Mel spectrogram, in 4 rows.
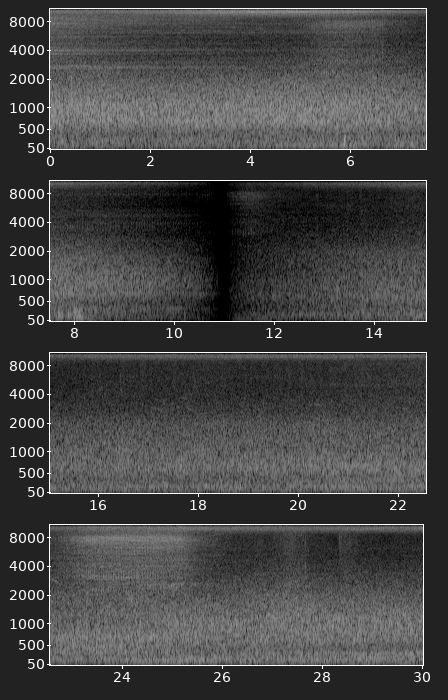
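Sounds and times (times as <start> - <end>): broad rushing hiss: 0.0 - 8.0, 21.5 - 28.9
insects trilling: 0.0 - 10.3, 15.6 - 30.0.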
